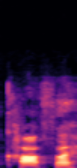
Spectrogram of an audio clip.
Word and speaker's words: Kapha: Kapha has, it's spelled K-A-P-H-A. So it's, but it's, yeah, Kapha.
